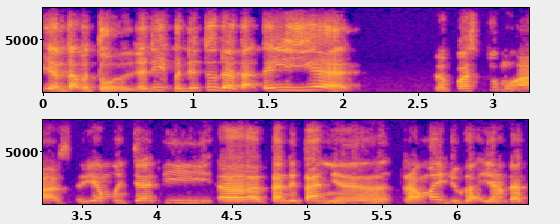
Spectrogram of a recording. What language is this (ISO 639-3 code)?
msa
